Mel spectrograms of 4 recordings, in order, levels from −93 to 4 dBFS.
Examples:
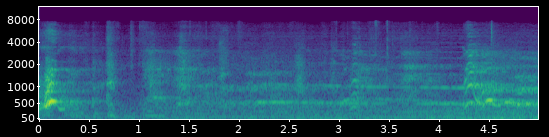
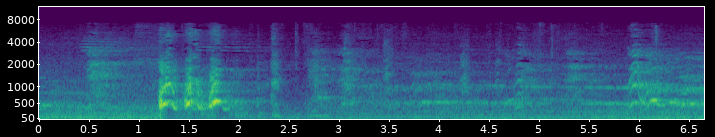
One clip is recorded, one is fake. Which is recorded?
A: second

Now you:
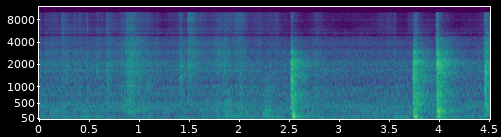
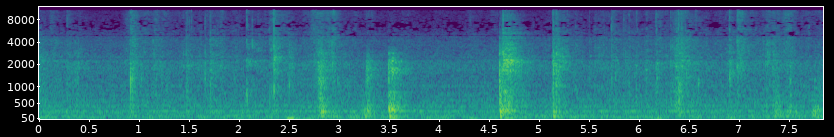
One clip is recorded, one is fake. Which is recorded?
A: second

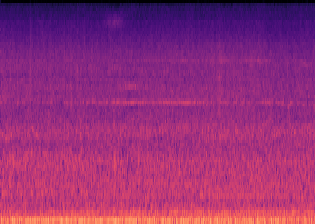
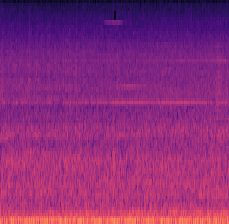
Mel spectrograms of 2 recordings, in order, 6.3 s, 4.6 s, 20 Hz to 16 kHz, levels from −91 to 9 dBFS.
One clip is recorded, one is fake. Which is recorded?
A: second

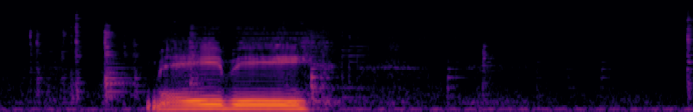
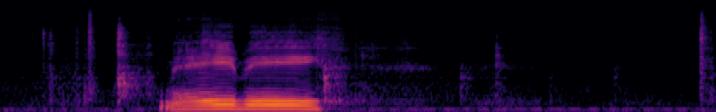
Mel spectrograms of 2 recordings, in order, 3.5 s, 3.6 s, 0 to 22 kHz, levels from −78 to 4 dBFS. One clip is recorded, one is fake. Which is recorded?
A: first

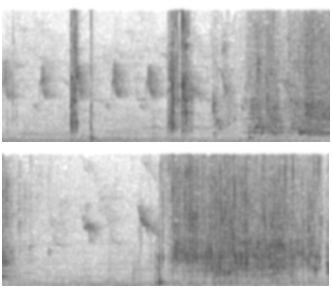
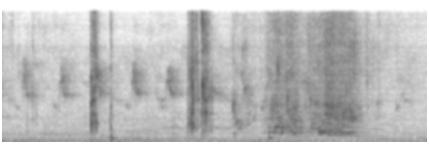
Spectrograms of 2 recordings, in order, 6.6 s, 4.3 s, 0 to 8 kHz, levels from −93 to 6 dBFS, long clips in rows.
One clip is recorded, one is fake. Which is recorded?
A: first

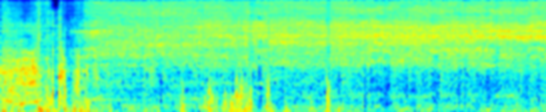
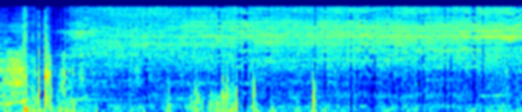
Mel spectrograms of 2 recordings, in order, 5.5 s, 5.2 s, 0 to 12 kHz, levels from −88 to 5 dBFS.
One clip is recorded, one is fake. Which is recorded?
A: second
